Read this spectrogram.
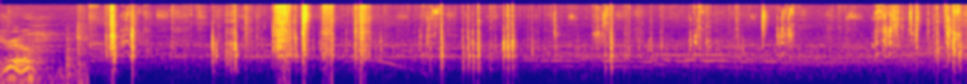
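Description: A wooden board knocks and scrapes against a wall.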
